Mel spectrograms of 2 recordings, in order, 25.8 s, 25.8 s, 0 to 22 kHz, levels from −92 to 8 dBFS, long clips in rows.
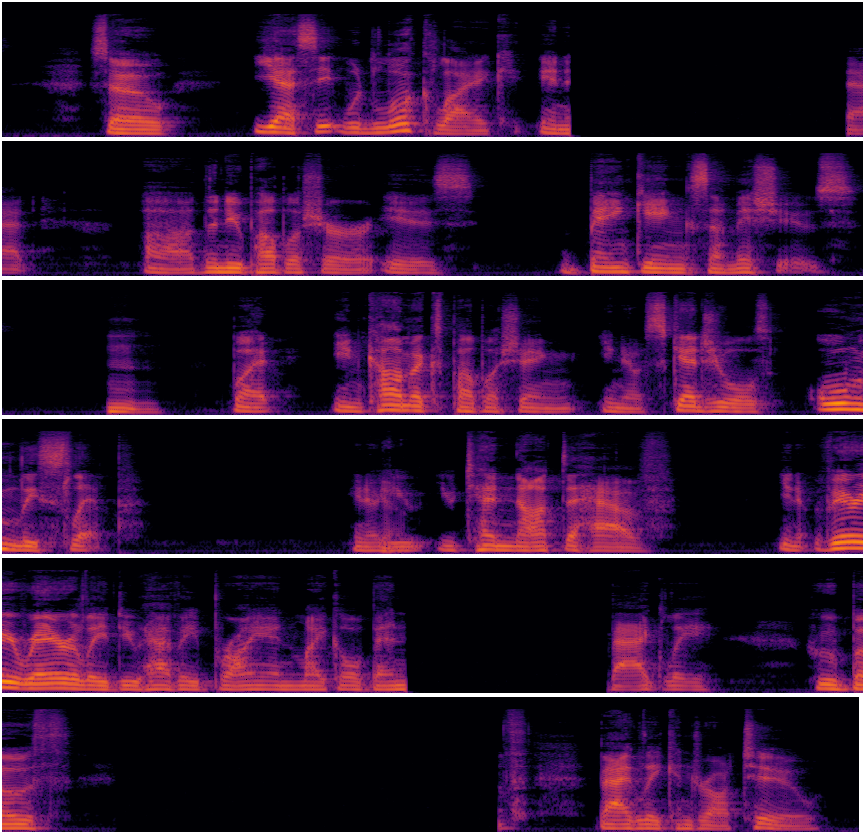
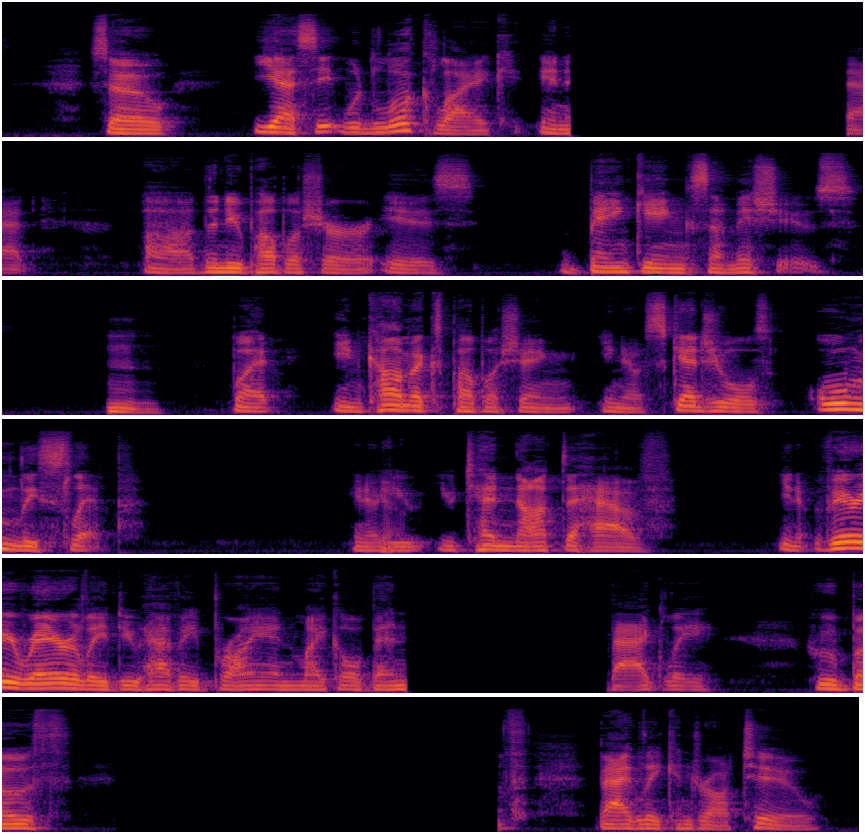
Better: neither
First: audio cutting out; at 3 s for 1.5 s, at 19 s for 1 s and at 22 s for 2 s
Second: audio cutting out; at 3 s for 1.5 s, at 19 s for 1 s and at 22 s for 2 s

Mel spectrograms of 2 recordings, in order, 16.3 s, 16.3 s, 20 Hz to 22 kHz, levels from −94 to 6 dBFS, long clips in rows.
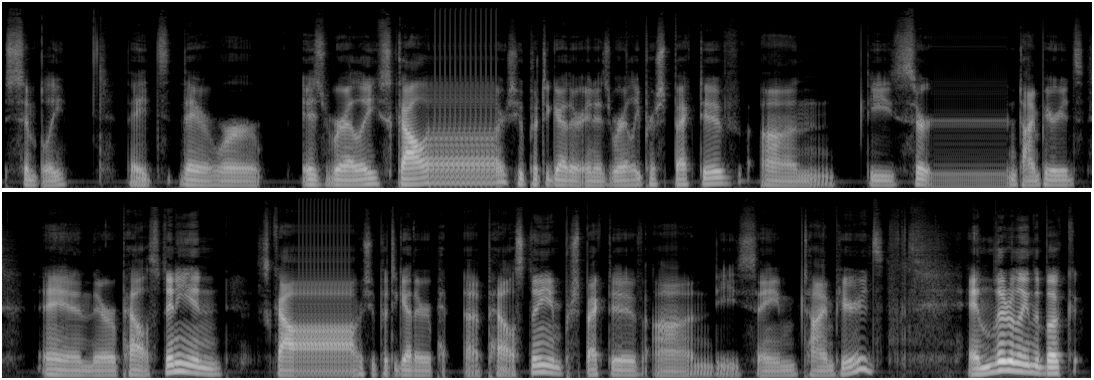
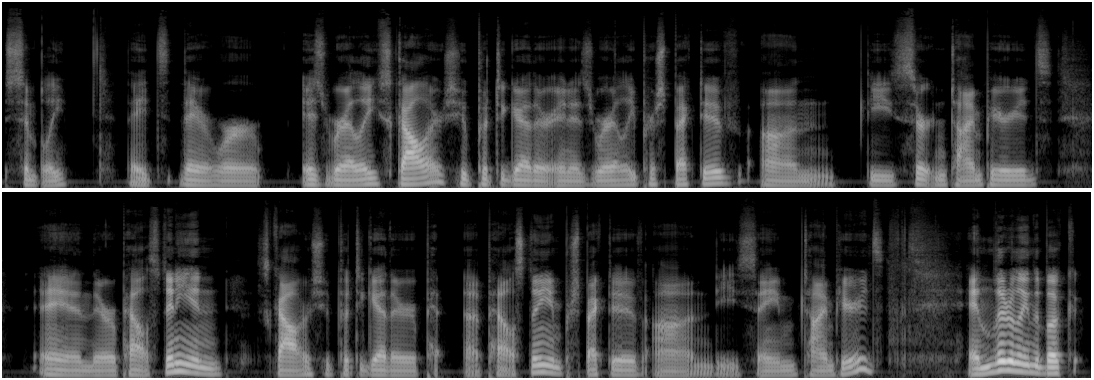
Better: second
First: audio freezing; at 3 s, at 7 s for 0.5 s and at 10 s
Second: none

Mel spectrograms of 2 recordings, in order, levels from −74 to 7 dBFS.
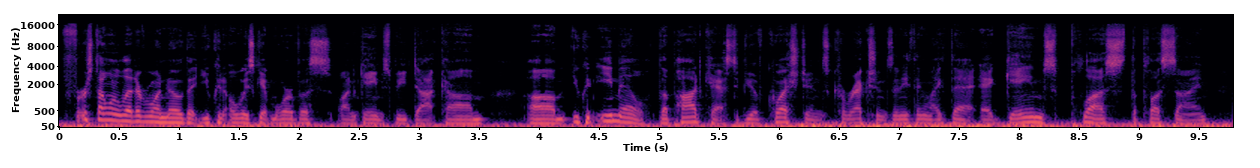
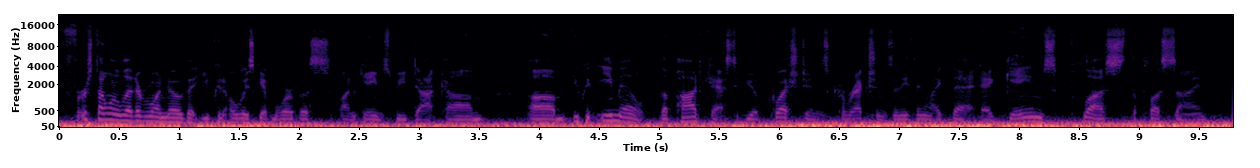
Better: first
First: low rumble; faint; throughout; 25 dB below the speech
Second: low rumble; loud; throughout; 6 dB below the speech

